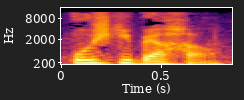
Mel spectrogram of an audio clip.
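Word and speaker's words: uisge beatha: Agua de vida en gaélico, en el gaélico se pronuncia ushgibeha y el Ushki Beaja fue cambiando a Ushki, después a Ishki y finalmente terminó llamándose whisky.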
